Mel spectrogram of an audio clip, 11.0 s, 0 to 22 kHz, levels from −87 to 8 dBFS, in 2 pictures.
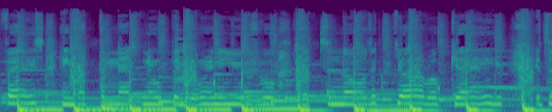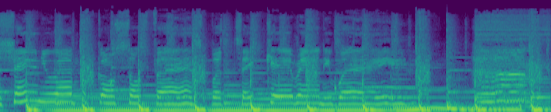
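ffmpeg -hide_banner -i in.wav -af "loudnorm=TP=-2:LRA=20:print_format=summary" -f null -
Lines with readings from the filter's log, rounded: Input Integrated:    -20.1 LUFS
Input True Peak:      -5.2 dBTP
Input LRA:             1.6 LU
Input Threshold:     -30.1 LUFS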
